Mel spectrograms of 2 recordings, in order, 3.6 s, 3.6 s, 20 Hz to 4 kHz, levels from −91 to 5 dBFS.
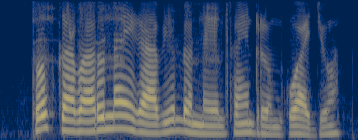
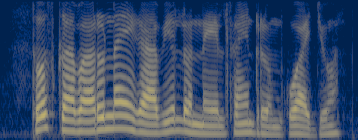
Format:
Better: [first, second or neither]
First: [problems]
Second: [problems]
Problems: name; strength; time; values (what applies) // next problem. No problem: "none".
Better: second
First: noise reduction (neural separator model SepFormer DNS4)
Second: none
